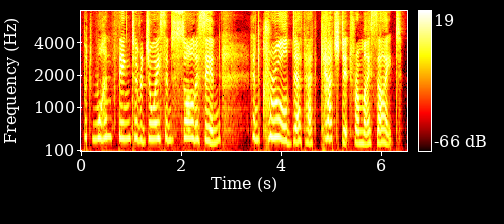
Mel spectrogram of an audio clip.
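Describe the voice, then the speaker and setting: A woman's voice: extremely high pitch, takes it slowly, a bit bright, no room sound, exaggerated voice. A woman playing an anguished noblewoman mourning her child in a dramatic Shakespeare audiobook, with theatrical, emphatic lamenting. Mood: anguished grief.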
